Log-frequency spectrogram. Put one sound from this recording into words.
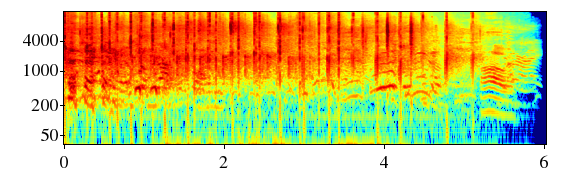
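A small group claps.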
